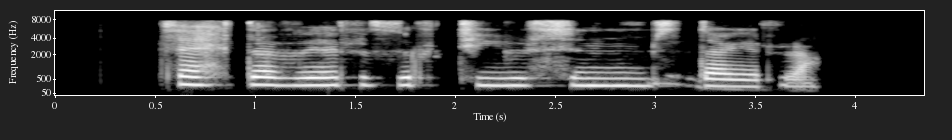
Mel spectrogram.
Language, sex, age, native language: Icelandic, female, 8, Polish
